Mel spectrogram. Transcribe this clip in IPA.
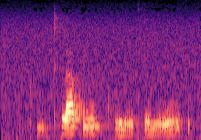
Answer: pʰ i˨˩ ʔ kʰ l a˥˩ p̚ n u˦˥ k̚ pʰ l i˩˦ n kʰ w i˨˩ n w u˦˥ ʔ

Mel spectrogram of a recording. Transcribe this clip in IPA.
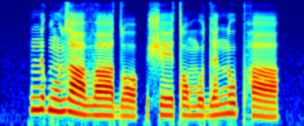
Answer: n ɪ˦ ɡʷ ũ˨˦ z aː˨ v aː˨ d ɔ˨ | ʃ eː˨ t ɔ˨ m o˨ d ɛ˦ n o˦˨ pʰ aː˨

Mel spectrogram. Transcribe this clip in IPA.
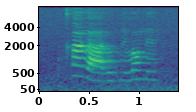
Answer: kʰ ã˦ l aː˨ l ʊ˨ ɓ ɪ˨ l ɔ˦ n ɪ˦

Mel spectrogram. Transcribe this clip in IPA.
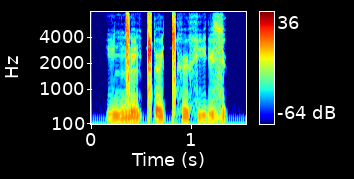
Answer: i ŋ͡ǀ ẽ ǁ ə ɪ̯ ǀʰ ø x i ɾʲ ø z

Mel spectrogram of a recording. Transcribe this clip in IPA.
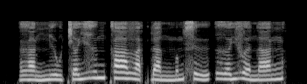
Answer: ɣ a˨˩˨ ŋ ɲ ɨ˨˩ w c ə˧˥ j ɣ ɨ˧ ŋ k aː˧ v a˨˩ k̚ ɗ a˨˩ n m ə˧˥ m s ɨ˨˩˦ | ɣ ə˧˥ j v əː˨˩˨ n a˧˥ ŋ

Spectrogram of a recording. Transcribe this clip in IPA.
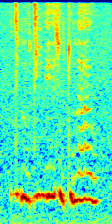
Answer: d ɪ˦ ʔ l u˨ d i˦ n e˦ ɪ̯ s ṵ˦˨ t ṵ˦˨ l a˦ ʊ̯

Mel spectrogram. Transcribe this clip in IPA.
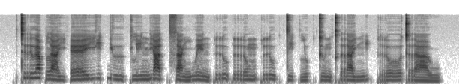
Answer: t r ɯ˥˩ a̯ p l a˨˩ j ʔ ɛː˦˥ j i˥˩ t̚ j ɯː˨˩ k l i˦˥ n j a˦˥ t̚ s a˩˦ ŋ w e˨˩ n p r u˥˩ ʔ r o˦˥ m p r u˥˩ ʔ t i˨˩ t̚ l u˨˩ k̚ t u˩˦ n kʰ r a˧ j ŋ i˦˥ ʔ p r oː˦˥ t r a˨˩ w

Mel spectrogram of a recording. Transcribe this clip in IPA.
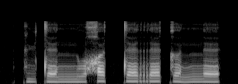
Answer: k y˨ t ɛ˨ nː u˨ χ ə˦ tː ɛ˦ r ɛ˦ k ə˦˨ nː ɛ˦

